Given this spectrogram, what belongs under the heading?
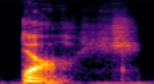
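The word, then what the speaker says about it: dosh: आइए इस महत्वपूर्ण शब्द दोश से शुरू करें इसे सही ढंग से उच्चारण करने के लिए सुनिश्चित करें कि आपने ठीक बीच में एक अच्छा ओ ध्वनि डाला है दोश यू यूके में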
